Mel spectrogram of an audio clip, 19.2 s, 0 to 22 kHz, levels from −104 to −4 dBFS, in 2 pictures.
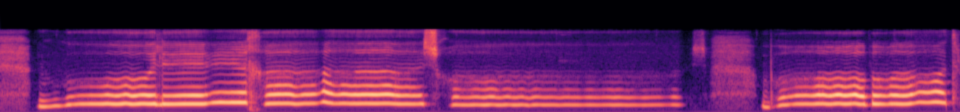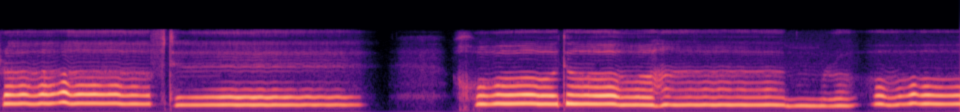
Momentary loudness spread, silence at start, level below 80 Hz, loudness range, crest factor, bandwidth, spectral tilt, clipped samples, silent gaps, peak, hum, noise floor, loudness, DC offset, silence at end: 14 LU; 0 s; -74 dBFS; 8 LU; 16 dB; 7.6 kHz; -5 dB/octave; under 0.1%; none; -6 dBFS; none; -66 dBFS; -21 LUFS; under 0.1%; 0 s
